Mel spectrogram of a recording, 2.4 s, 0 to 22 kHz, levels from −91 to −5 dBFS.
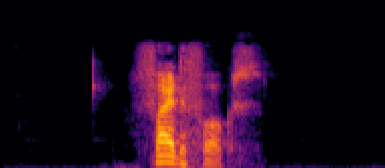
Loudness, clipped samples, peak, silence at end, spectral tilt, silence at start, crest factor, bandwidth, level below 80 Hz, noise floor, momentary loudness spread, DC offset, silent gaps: -23 LUFS; under 0.1%; -2 dBFS; 0.8 s; -4.5 dB/octave; 0.85 s; 26 dB; 7.8 kHz; -62 dBFS; -83 dBFS; 18 LU; under 0.1%; none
